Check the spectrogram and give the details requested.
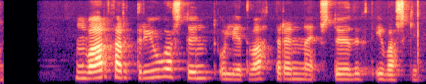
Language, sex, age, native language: Icelandic, female, 40-49, Icelandic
